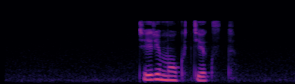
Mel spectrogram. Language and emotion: Russian, neutral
